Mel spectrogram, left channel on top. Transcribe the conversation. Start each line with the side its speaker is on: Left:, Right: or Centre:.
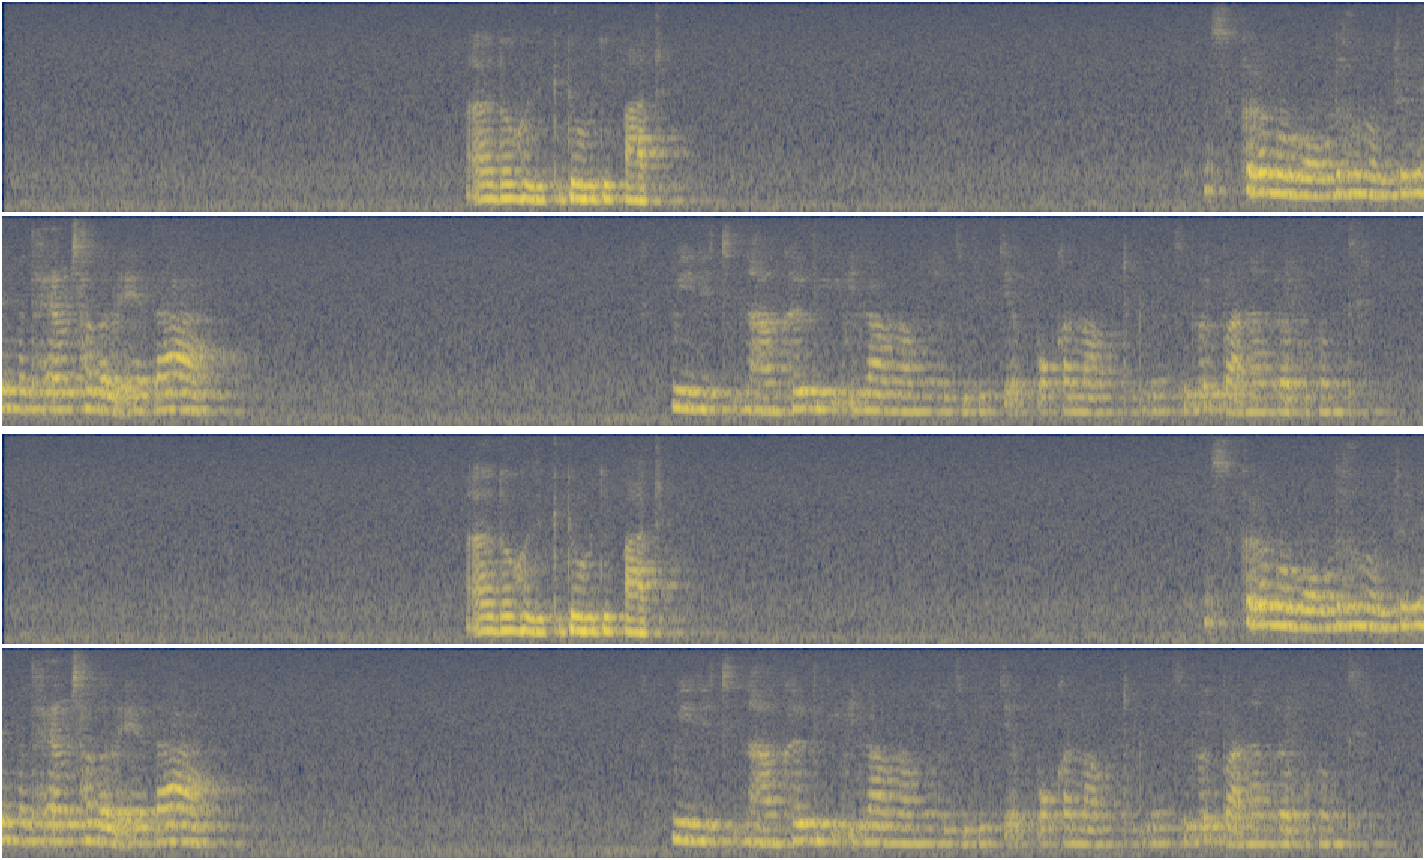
Right: ꯑꯗꯣ ꯍꯧꯖꯤꯛꯀꯤꯗꯨꯕꯨꯗꯤ ꯄꯥꯗ꯭ꯔꯦ
Left: ꯑꯁ ꯀꯔꯝꯕ ꯃꯑꯣꯡꯗ ꯍꯪꯉꯛꯇꯣꯏꯅꯣ ꯑꯩ ꯃꯊꯥꯏ ꯌꯥꯝ ꯁꯥꯒꯠꯂꯛꯑꯦꯗ ꯃꯤꯗꯤ ꯅꯍꯥꯟ ꯈꯔꯗꯤ ꯏꯂꯥꯡ ꯂꯥꯡꯅꯤ ꯍꯧꯖꯤꯛꯇꯤ ꯆꯦꯛ ꯄꯣꯛꯀ ꯂꯥꯎ ꯂꯦꯛꯁꯦ ꯂꯣꯏ ꯄꯥꯟꯅꯈ꯭ꯔꯕ ꯈꯪꯗꯦ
